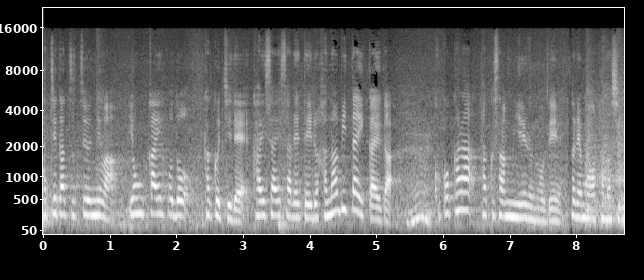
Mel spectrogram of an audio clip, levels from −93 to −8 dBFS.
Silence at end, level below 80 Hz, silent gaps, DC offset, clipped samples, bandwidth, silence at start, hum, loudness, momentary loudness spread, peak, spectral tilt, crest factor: 0 s; -48 dBFS; none; under 0.1%; under 0.1%; 16 kHz; 0 s; none; -14 LUFS; 5 LU; 0 dBFS; -5 dB/octave; 14 dB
